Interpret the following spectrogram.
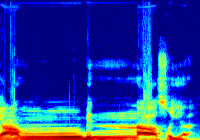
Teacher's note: یہ عن ہے، اس کے بعد بن ناصیہ با ہے تو نون تنوین کو میم سے بدلیں گے جس طرح ہم نے نون ساکن کو میم سے بدلا تھا۔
